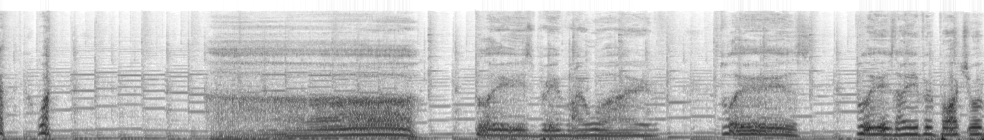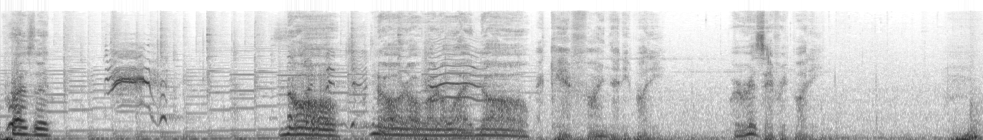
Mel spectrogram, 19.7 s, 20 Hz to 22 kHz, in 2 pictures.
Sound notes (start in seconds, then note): 2.0 growls in frustration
